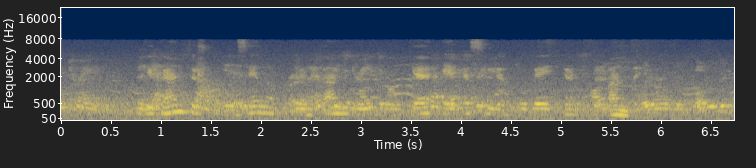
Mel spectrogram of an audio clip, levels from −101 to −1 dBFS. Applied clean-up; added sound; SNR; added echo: none; Subway, metro, underground; 0 dB; none.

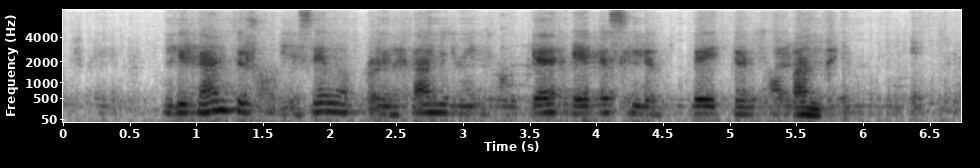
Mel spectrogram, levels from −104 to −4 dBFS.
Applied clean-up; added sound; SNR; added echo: neural separator model SepFormer DNS4.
